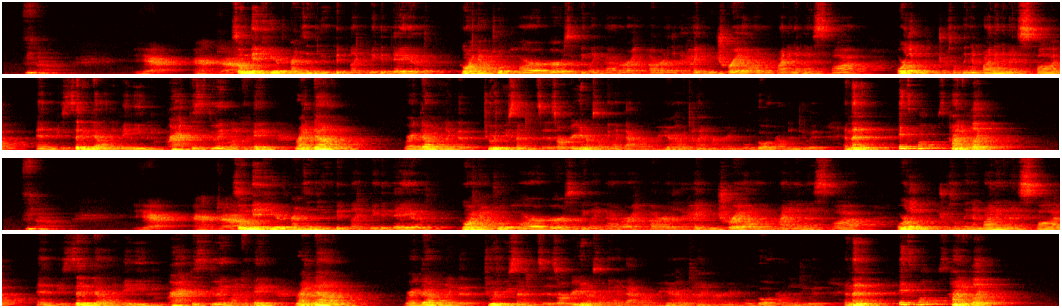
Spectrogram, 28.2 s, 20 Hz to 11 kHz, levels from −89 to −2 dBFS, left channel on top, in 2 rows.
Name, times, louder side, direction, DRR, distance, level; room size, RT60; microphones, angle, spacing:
voice 1, 0.3-0.6 1.0-1.2 1.7-2.2 2.5-3.2 9.1-9.3 17.3-17.4 17.8-17.9 18.1-18.3, right 1 dB, 25° right, -7 dB, 0.7 m, -42 dB
voice 2, 3.1-5.7 6.1-11.4 11.9-12.3 12.5-14.1 14.6-14.8 15.1-16.0 16.3-17.6 18.0-18.7 19.5-20.3 20.6-25.0 25.3-25.6 26.1-27.2, equal, 35° left, -3 dB, 0.5 m, -30 dB
2.6 x 2.1 x 2.8 m, 1.2 s
head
